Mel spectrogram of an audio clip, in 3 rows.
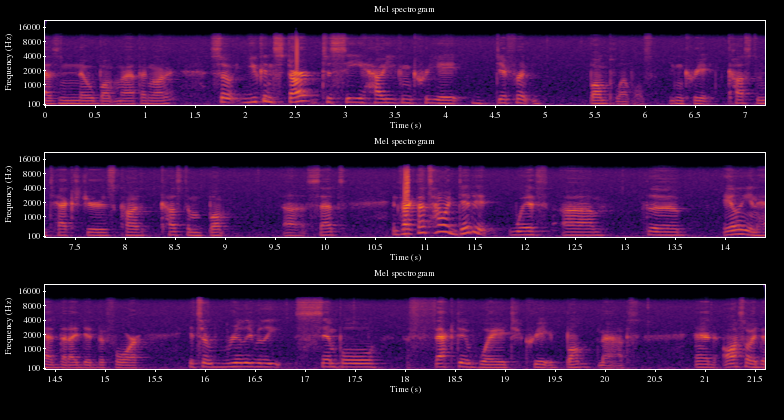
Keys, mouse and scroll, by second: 0.8-1.5 scroll down 1, 1.5-3.8 middle drag, 4.0-5.4 middle drag, 5.4 click, 6.9-8.6 middle drag, 8.0 click, 10.0-11.7 middle drag, 11.7 click, 14.9 middle click, 15.5 click, 16.6-18.3 middle drag, 18.3-21.6 drag, 20.6-21.6 middle drag.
